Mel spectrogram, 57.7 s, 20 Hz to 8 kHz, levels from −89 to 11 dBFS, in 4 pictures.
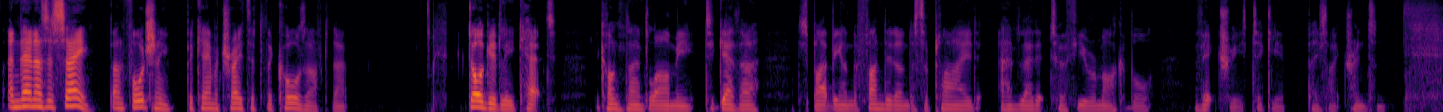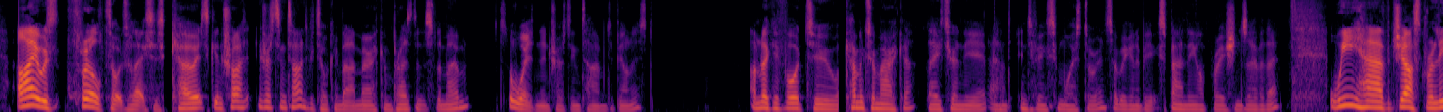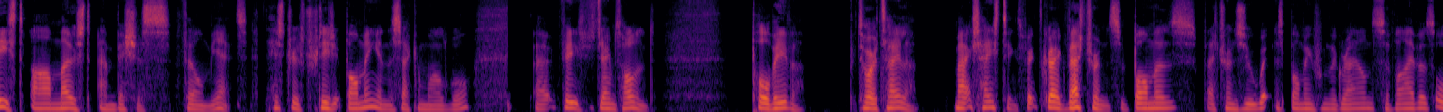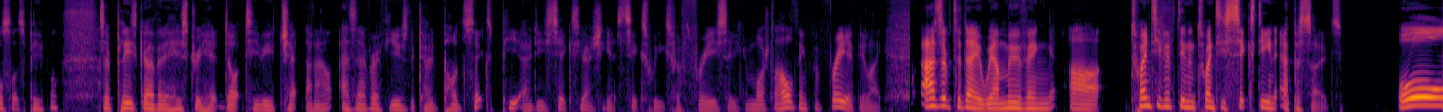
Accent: British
